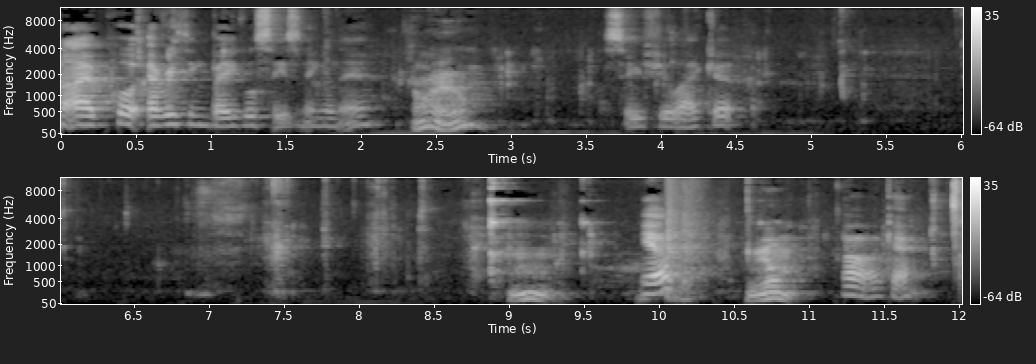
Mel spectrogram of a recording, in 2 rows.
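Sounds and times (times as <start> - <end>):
chewing salad: 1.7 - 12.0.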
